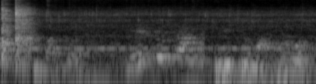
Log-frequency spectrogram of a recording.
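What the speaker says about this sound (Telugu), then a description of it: "కొంచెం పచ్చివాసన పోయే వరకు ఫ్రై చేసుకోవాలి" A pan sizzles softly and steadily with frying, with a brief clatter at the start and faint crackles throughout at close range.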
